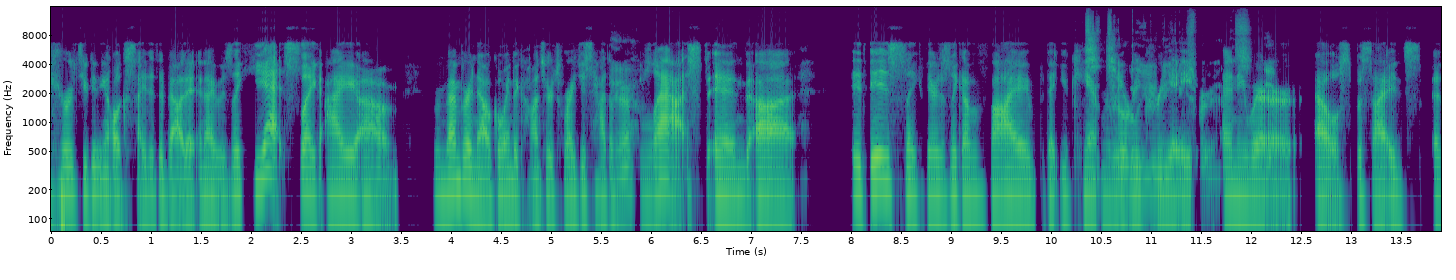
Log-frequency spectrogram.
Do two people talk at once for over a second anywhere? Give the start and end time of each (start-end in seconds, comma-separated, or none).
10.3-12.2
